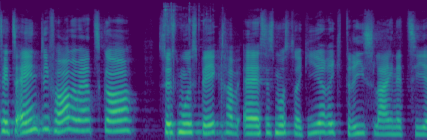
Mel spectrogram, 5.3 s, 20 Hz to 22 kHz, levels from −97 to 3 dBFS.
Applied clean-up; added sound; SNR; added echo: neural mask model RNNoise.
